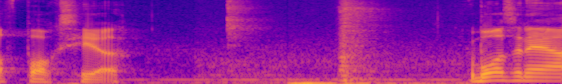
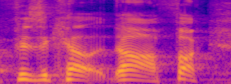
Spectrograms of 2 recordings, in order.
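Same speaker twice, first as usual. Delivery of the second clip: normal talking voice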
